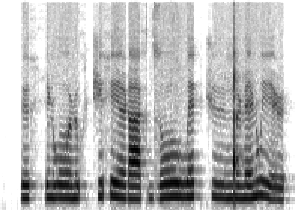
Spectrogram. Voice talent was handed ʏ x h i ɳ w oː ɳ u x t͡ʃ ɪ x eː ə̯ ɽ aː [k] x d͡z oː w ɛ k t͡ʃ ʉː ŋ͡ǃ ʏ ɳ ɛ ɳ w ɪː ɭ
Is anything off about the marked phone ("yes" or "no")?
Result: yes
